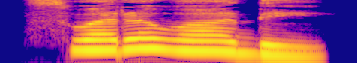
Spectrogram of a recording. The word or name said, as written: ಸ್ವರವಾದಿ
